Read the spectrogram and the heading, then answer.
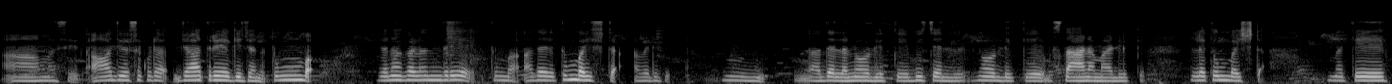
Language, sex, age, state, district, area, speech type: Kannada, female, 45-60, Karnataka, Dakshina Kannada, rural, spontaneous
